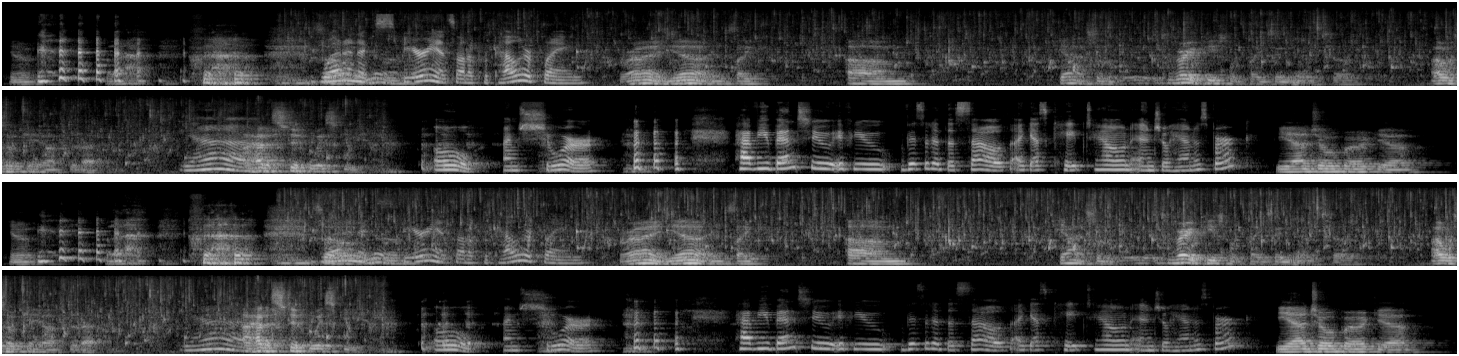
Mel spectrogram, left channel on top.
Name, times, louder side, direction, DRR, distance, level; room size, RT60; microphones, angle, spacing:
voice 1, 0.3-1.5 1.8-1.9 3.1-3.7 4.0-5.8 16.3-17.2 18.9-19.3 19.6-20.5 20.9-26.9, left 5 dB, 35° left, 0.4 m, -25 dB
voice 2, 1.1-1.4 1.9-4.0 6.2-7.5 8.4-9.0 10.5-13.5 14.3-15.7 16.0-16.1 17.0-18.5 18.9-19.0 19.9-20.1 20.8-20.9 27.3-28.6, right 2 dB, 70° right, 1.9 m, -26 dB
sound 1, 2.7-18.4, right 5 dB, 35° right, 0.9 m, -38 dB
11.5 x 7.1 x 7.3 m
head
